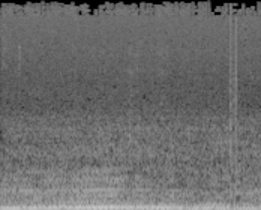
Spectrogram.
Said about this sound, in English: And uh, I am currently third in a line of three cars heading through here, keeping a safe distance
